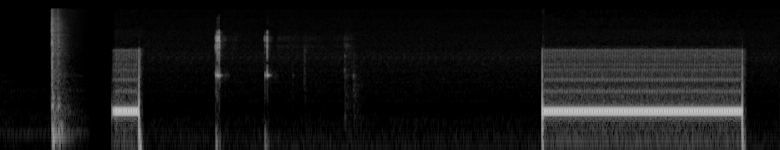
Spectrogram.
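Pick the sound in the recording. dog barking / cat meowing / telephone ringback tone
telephone ringback tone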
